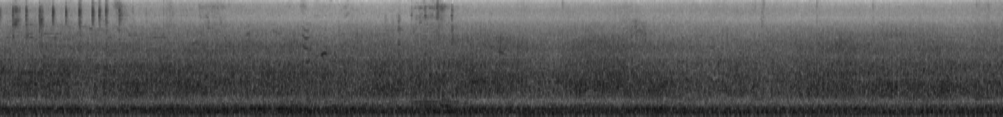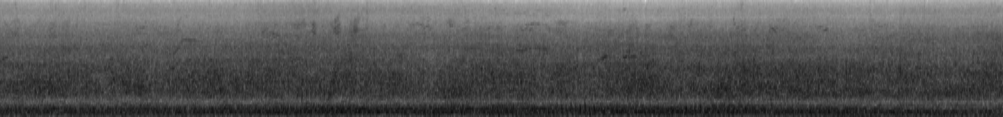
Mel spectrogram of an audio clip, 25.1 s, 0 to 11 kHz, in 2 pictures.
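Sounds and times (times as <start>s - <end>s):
helicopter rotor and turbine drone: 0.0s - 25.0s.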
